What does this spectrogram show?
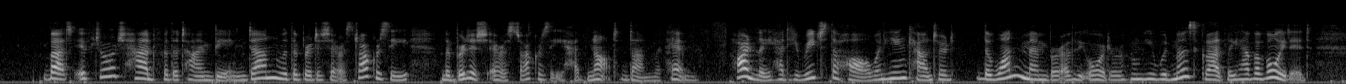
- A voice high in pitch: Yes, high, 225 Hz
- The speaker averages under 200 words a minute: Yes, average, 190 wpm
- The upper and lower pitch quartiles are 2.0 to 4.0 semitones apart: No, average, 4.6 semitones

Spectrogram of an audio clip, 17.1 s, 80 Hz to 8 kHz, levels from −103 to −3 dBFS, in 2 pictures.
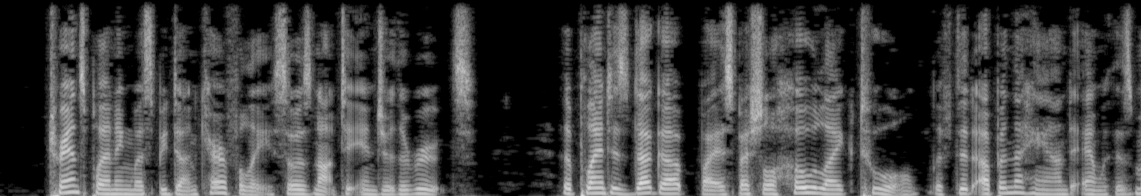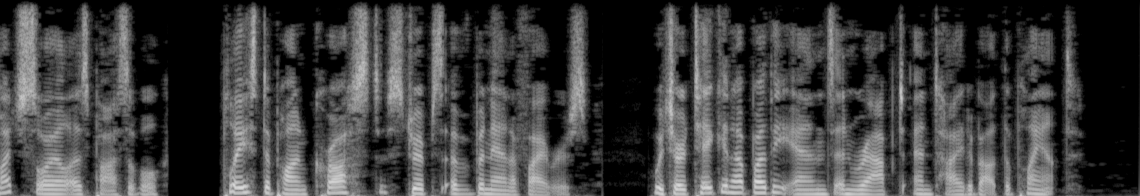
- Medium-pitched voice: Yes, medium, 180 Hz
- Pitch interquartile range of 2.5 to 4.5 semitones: Yes, average, 3.4 semitones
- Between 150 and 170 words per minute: No, average, 195 wpm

